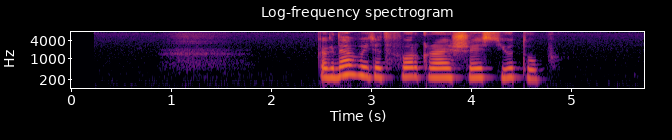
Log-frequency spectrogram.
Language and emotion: Russian, sad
